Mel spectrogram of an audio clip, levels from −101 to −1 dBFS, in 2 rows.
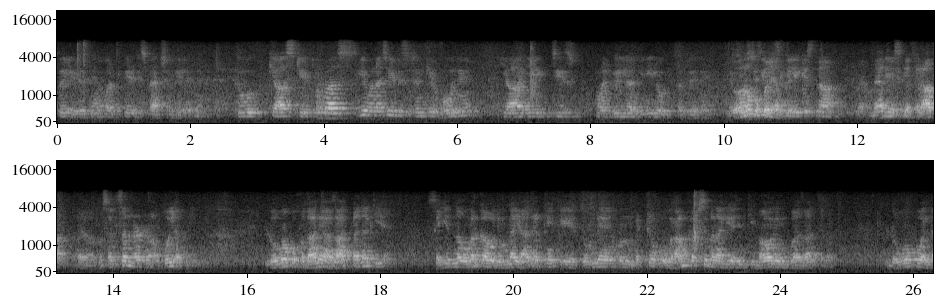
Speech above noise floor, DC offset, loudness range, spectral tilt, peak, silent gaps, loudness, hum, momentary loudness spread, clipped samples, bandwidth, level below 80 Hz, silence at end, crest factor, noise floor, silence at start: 23 dB; under 0.1%; 6 LU; -1.5 dB/octave; -16 dBFS; none; -37 LUFS; none; 17 LU; under 0.1%; 7.6 kHz; -84 dBFS; 0 s; 22 dB; -59 dBFS; 0 s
